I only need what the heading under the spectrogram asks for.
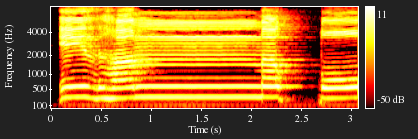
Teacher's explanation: میم کی زبر کو طا سے جا کے ملانا ہے، یہاں پہ ادغام کرنا ہے اس کا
